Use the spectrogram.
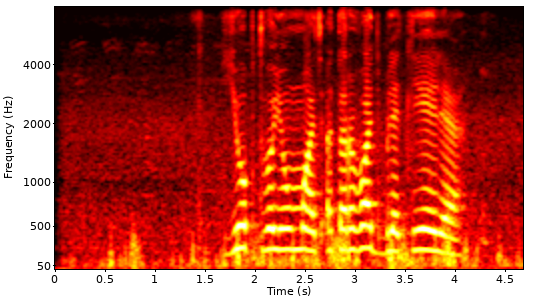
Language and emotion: Russian, angry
